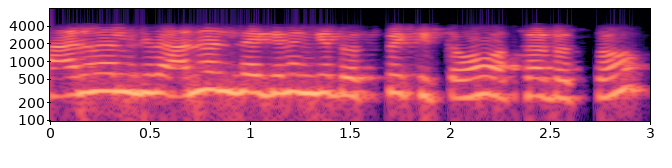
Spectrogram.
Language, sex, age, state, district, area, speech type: Kannada, female, 30-45, Karnataka, Hassan, urban, conversation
